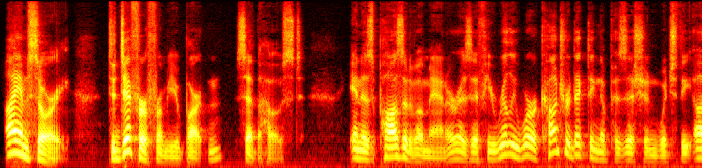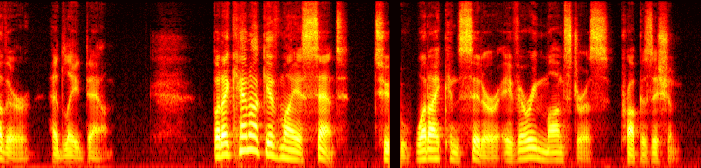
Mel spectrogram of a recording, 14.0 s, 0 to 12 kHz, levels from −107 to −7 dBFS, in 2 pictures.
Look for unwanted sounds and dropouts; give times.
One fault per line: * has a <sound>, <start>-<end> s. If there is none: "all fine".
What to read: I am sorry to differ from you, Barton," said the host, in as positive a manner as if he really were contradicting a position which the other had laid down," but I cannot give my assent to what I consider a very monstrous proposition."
* has a dropout, 10.9-11.0 s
